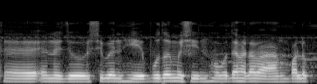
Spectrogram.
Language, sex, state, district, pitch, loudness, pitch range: Chakma, male, Tripura, Dhalai, 140 Hz, -14 LUFS, 135-140 Hz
